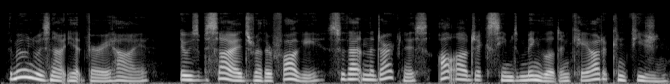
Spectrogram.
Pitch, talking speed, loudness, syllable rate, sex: 200 Hz, 215 wpm, -17 LUFS, 5.9 syllables/s, female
